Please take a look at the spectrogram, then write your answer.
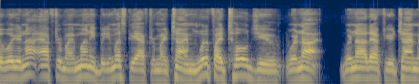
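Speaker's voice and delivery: ordinary talk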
